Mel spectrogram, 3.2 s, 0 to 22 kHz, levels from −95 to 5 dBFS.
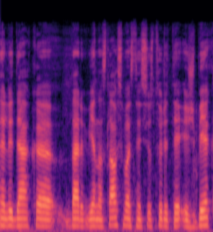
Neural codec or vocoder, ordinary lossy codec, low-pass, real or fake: none; Opus, 64 kbps; 14.4 kHz; real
